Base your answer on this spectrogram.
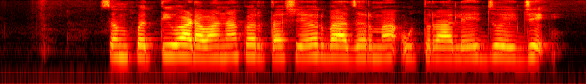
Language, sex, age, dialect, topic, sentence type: Marathi, female, 18-24, Northern Konkan, banking, statement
